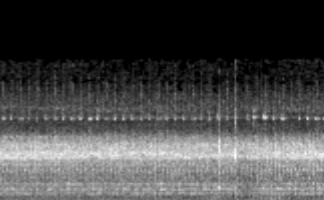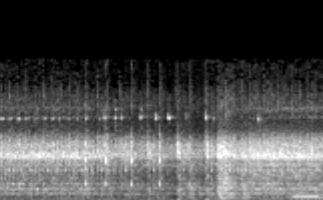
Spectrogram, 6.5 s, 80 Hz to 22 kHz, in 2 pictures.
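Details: 1997 Suzuki Baleno with rough, stumbling, powerless engine: during plug-lead drop test, pulling cylinder 1 lead makes idle lumpy and irregular; leaking plug leads/caps found on cylinders 2 and 3; misfire during cylinder drop test.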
